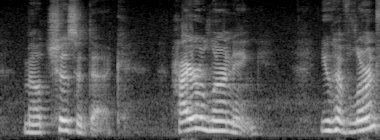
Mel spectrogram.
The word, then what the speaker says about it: Melchizedek: Oh, they say it's pronounced Melchizedek. Melchizedek is a high priest who is mentioned in the Bible's book of Genesis and many other sources too.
